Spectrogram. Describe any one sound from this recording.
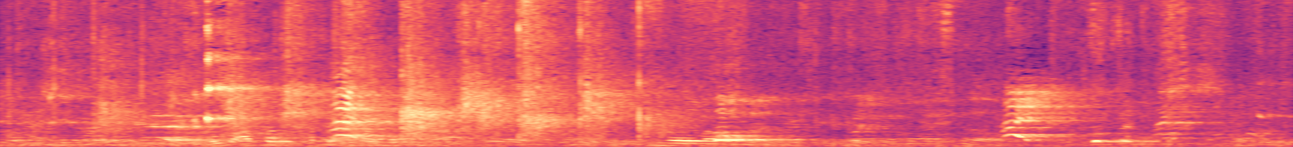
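Sports shoes squeak sharply on the court floor.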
